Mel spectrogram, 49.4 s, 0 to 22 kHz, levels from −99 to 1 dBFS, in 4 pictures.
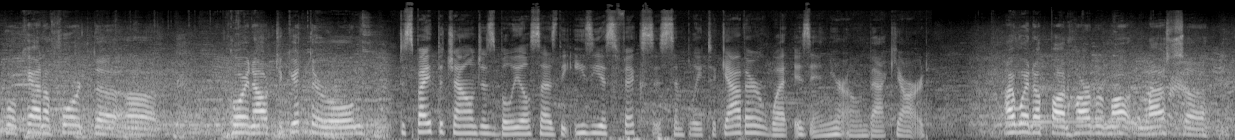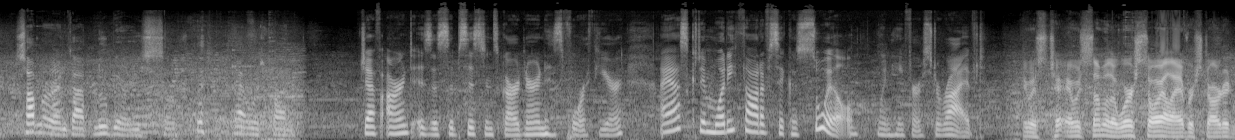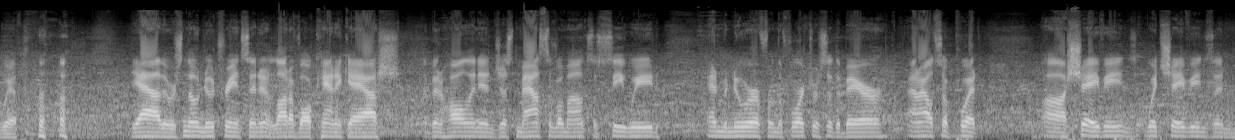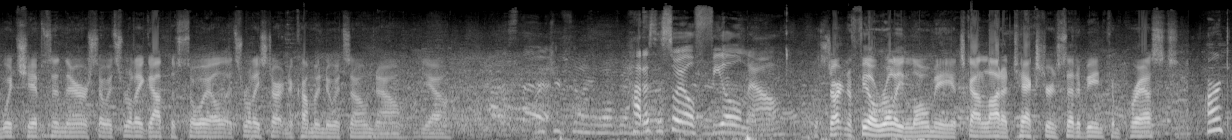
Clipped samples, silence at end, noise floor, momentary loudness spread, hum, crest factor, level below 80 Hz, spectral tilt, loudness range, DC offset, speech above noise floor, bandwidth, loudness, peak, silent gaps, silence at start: under 0.1%; 0 s; -41 dBFS; 12 LU; none; 18 dB; -44 dBFS; -4.5 dB/octave; 6 LU; under 0.1%; 20 dB; 17 kHz; -21 LUFS; -4 dBFS; none; 0 s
